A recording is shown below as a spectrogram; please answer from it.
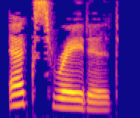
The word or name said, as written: x-rated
